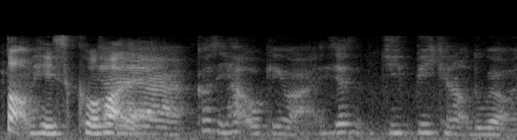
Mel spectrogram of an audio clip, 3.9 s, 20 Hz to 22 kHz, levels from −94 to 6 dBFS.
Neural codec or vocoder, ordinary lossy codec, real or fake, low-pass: none; none; real; none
